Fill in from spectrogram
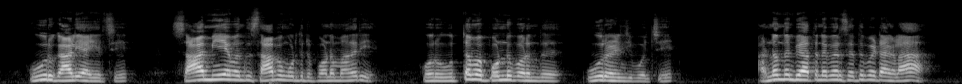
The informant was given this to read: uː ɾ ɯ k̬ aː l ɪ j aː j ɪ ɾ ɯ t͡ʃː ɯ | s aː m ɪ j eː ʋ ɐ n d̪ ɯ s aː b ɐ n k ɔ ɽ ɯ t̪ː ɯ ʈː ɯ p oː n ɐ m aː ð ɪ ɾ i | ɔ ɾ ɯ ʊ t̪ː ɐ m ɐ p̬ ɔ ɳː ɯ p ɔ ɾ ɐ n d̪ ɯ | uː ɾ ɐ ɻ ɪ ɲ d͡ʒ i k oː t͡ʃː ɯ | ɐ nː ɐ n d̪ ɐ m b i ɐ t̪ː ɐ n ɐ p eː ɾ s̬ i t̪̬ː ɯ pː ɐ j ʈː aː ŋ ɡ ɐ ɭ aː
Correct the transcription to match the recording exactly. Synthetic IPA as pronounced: uː ɾ ɯ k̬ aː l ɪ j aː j ɪ ɾ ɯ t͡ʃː ɯ | s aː m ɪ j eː ʋ ɐ n d̪ ɯ s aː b ɐ ŋ k ɔ ɽ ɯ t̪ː ɯ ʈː ɯ p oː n ɐ m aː ð ɪ ɾ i | ɔ ɾ ɯ ʊ t̪ː ɐ m ɐ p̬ ɔ ɳː ɯ p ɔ ɾ ɐ n d̪ ɯ | uː ɾ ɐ ɻ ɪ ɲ d͡ʒ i p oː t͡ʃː ɯ | ɐ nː ɐ n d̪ ɐ m b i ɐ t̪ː ɐ n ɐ p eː ɾ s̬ ɛ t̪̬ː ɯ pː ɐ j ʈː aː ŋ ɡ ɐ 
